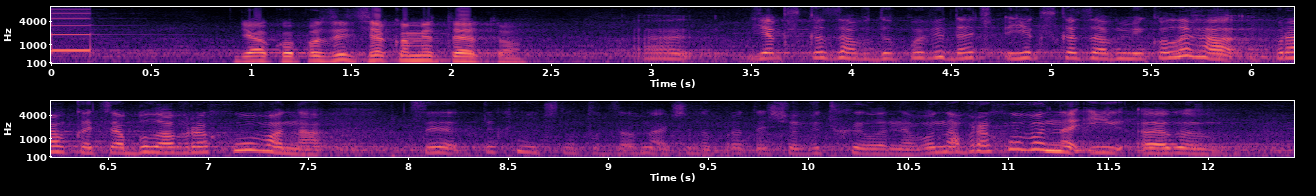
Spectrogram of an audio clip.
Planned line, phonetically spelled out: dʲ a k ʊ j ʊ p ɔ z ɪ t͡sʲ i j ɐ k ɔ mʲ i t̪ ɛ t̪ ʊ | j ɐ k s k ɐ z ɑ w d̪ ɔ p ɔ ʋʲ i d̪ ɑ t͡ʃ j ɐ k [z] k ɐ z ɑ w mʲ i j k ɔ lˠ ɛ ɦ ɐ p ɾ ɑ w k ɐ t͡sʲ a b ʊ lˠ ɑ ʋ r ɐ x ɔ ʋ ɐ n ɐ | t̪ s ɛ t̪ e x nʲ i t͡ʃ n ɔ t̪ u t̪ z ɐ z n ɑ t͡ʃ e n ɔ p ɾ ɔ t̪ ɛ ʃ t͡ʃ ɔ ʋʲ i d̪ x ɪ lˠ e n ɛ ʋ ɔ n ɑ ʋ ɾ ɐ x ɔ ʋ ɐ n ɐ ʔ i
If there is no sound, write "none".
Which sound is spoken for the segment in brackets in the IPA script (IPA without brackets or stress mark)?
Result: s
